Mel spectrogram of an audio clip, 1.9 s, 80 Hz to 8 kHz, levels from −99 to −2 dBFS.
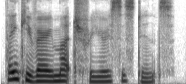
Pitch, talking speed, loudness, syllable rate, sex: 190 Hz, 225 wpm, -18 LUFS, 6.5 syllables/s, female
